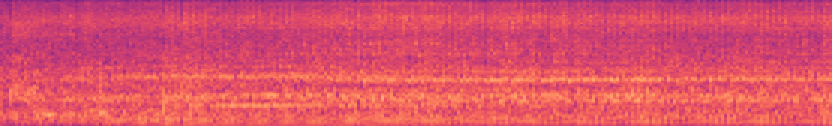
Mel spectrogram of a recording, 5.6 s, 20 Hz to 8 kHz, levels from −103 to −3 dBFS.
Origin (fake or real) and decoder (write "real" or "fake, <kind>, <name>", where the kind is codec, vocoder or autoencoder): real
